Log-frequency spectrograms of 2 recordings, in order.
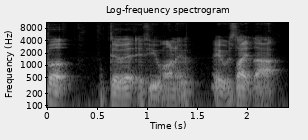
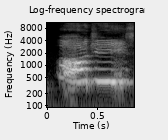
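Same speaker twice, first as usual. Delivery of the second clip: very high-pitched, loud, squeaky yelp; 14 dB louder than usual. Doing an impression when asked for one: Morty impression. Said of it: "Morty's is just like me when I wake up".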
